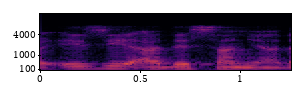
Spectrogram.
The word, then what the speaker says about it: Adesanya: Izzy Adesanya. That's how you say his name properly, by the way.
